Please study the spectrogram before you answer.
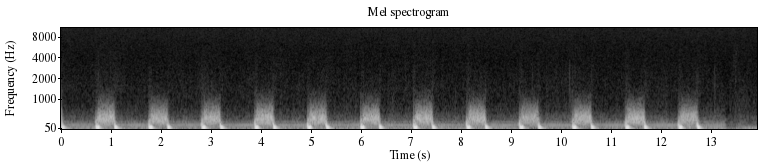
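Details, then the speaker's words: Regular heartbeat near 57 per minute with a soft, high-pitched, blowing steam-jet systolic murmur of mitral regurgitation, maximal at the apex and radiating to the axilla; audio from a 1981 cardiac auscultation teaching course. "Lorsque ce souffle est peu intense, il présente une tonalité aiguë et un timbre soufflant, en jet de vapeur."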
